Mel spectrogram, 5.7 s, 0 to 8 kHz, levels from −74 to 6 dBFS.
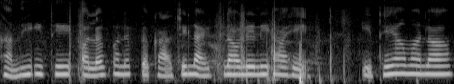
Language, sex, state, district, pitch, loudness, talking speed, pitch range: Marathi, female, Maharashtra, Gondia, 250 Hz, -21 LUFS, 105 wpm, 240-255 Hz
